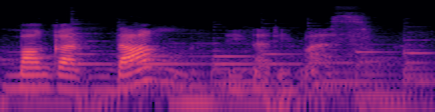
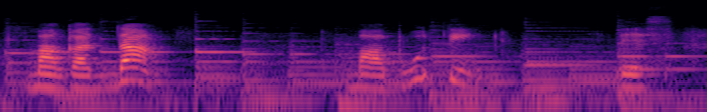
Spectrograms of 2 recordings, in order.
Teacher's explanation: マガンダとなんを別々にするんじゃなくて、つなげます。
